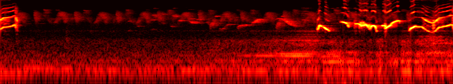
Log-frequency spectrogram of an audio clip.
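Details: Lure song of an Oriental magpie-robin for stimulating other magpie-robins to sing. Four seconds of quiet, faint chirps over a low hum lead into loud, wavering whistled phrases with steep up-and-down slurs.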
